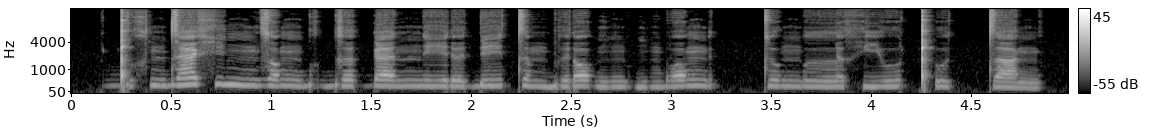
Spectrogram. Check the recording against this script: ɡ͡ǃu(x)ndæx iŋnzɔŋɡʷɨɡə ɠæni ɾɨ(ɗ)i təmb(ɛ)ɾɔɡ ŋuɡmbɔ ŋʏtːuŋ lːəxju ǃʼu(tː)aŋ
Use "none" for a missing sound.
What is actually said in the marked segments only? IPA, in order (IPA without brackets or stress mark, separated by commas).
x, ɗ, ɨ, tː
